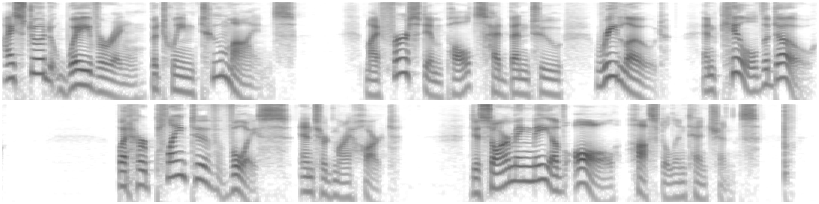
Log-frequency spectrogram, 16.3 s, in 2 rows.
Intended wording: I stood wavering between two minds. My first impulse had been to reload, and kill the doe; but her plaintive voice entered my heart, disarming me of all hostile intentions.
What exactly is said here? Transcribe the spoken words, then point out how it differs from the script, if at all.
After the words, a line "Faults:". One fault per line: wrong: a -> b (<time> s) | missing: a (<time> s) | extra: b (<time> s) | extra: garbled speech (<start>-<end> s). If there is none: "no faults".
I stood wavering between two minds. My first impulse had been to reload, and kill the doe; but her plaintive voice entered my heart, disarming me of all hostile intentions.
Faults:
no faults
